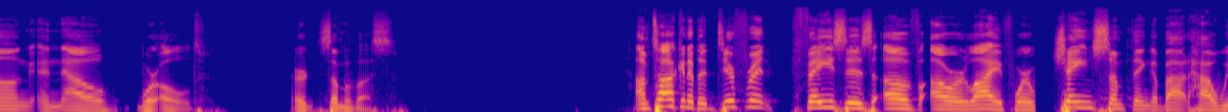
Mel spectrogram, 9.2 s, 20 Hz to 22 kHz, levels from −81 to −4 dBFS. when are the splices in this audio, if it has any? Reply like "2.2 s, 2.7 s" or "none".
2.3 s, 5.2 s, 5.9 s, 7.8 s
